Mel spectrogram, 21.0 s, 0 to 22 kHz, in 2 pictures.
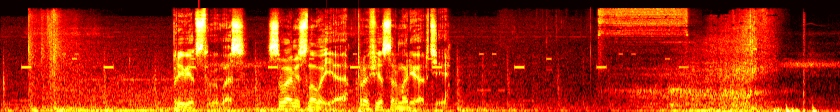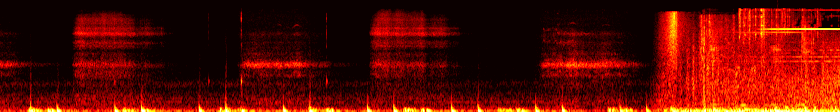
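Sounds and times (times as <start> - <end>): heartbeat thumps: 9.7 - 21.0.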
